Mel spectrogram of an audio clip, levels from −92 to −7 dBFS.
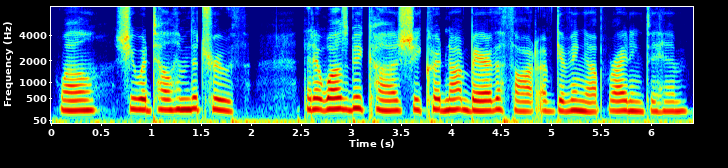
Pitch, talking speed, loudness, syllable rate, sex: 225 Hz, 205 wpm, -17 LUFS, 4.8 syllables/s, female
